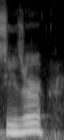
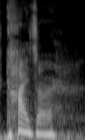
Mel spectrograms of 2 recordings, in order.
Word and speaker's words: Caesar: Yeah, it's Kaiser. If they pronounce it Caesar, yeah.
